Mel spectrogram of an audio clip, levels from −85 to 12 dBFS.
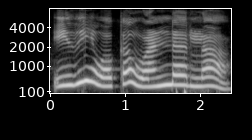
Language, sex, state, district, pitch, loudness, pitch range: Telugu, female, Andhra Pradesh, Annamaya, 320 Hz, -9 LUFS, 295-360 Hz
